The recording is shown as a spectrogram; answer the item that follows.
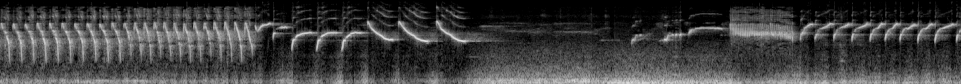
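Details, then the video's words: Canary song for teaching young canaries: a fast high rattling trill, then a series of hooked, downward-swept notes, a short quieter gap with background rumble, and a return of rapid trilling. "SUARA 19a Kenari GACOR PANJANG INI Cocok untuk Masteran KENARI PAUD dan Kenari Macet"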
